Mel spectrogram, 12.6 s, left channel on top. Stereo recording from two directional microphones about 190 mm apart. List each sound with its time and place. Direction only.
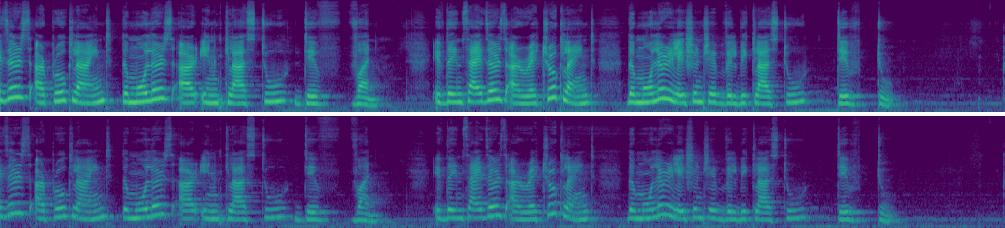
0.0 s a woman's voice: 50° left (ahead or behind)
